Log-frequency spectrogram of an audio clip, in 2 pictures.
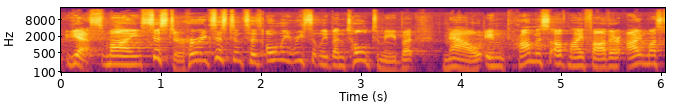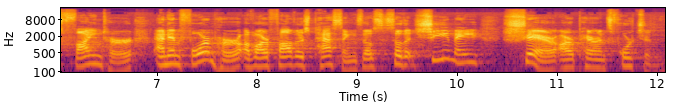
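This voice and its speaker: An actor playing an earnest, mock-heroic French-Canadian explorer in a comic live radio play, with formal, theatrical diction. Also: male voice, high-pitched, big pitch swings, normal speed, few pauses, bright, forceful tone, full character voice. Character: earnest, melodramatic French-Canadian explorer, orphaned young hero. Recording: reverberant ballroom stage.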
